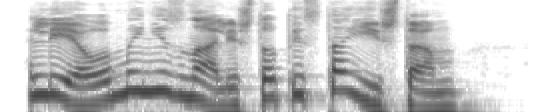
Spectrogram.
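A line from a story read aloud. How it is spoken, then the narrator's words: Hesitant, uncertain. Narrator (Russian): неуверенно начала Аня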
